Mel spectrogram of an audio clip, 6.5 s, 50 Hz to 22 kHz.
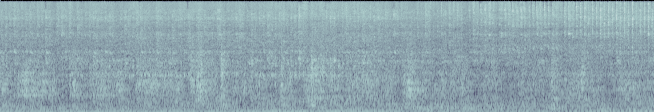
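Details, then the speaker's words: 1929 Ford Model A pickup running on jack stands: loud, rough rumbling clatter from underneath, seeming to come from the rear end and heard even in neutral and after shutoff; owner suspects damaged splatter gears. "it sure sounds like it's coming from the rear into me pull up under here"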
